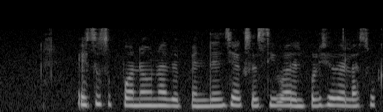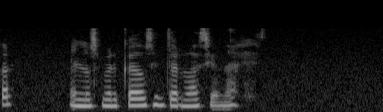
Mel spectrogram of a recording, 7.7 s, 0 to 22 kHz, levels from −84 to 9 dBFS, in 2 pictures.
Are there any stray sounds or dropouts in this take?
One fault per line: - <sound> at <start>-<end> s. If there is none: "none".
none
